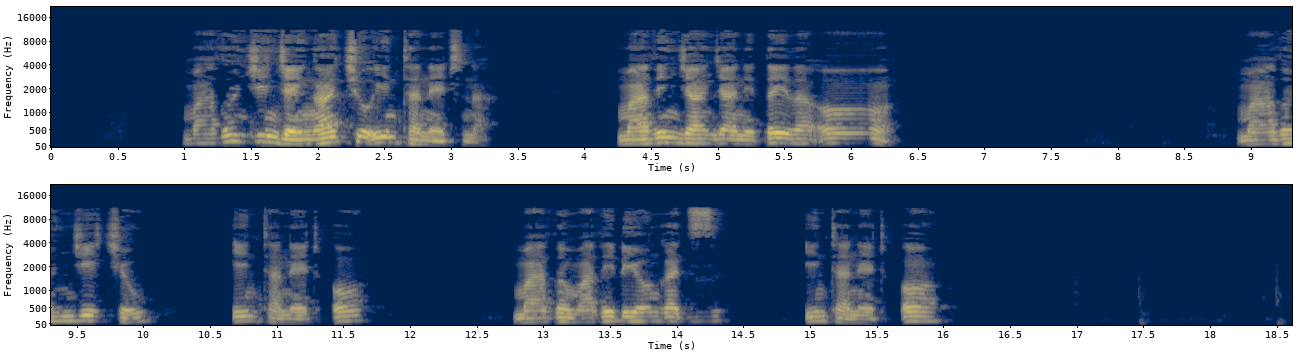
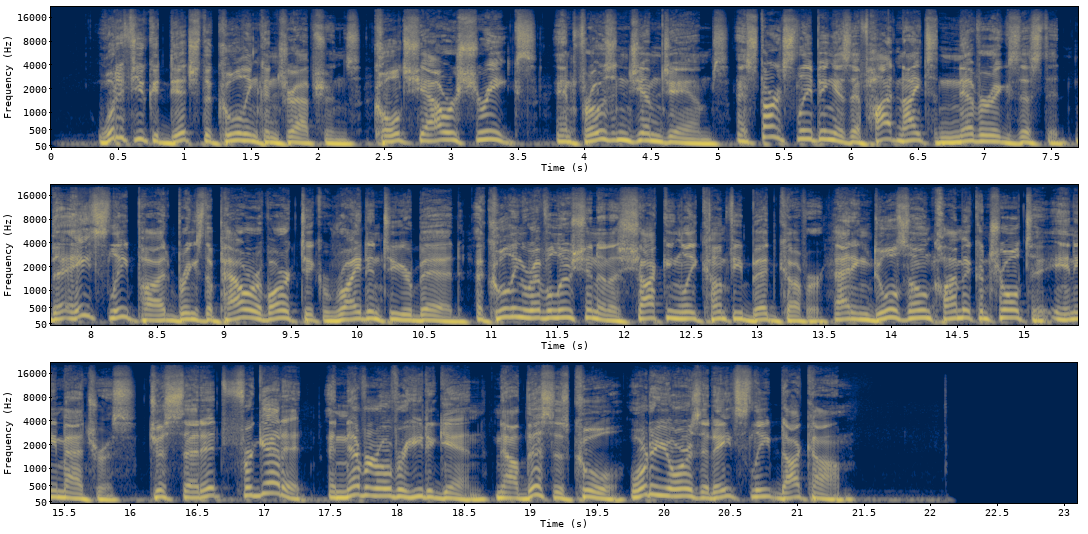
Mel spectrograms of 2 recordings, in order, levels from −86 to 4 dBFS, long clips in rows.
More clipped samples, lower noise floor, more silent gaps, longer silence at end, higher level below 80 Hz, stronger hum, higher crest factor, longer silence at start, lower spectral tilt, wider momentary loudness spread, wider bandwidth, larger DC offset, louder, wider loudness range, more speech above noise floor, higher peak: neither; first, under -90 dBFS vs -42 dBFS; first, 6.80-6.86 s, 7.16-7.36 s, 7.56-7.74 s, 7.97-8.01 s, 8.17-8.31 s, 10.49-10.53 s, 10.61-10.65 s vs none; first, 2.65 s vs 1.1 s; second, -66 dBFS vs -48 dBFS; neither; first, 22 dB vs 12 dB; first, 1 s vs 0.35 s; about the same, -4.5 dB/octave vs -4.5 dB/octave; first, 14 LU vs 3 LU; second, 11.5 kHz vs over 20 kHz; neither; second, -21 LUFS vs -16 LUFS; first, 10 LU vs 1 LU; first, over 70 dB vs 27 dB; first, 0 dBFS vs -4 dBFS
